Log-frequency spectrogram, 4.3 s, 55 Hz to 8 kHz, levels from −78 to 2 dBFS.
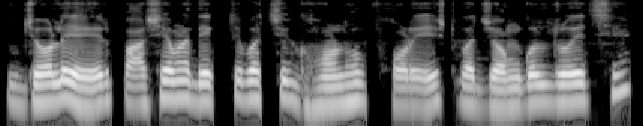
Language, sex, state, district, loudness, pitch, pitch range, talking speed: Bengali, male, West Bengal, Cooch Behar, -15 LUFS, 145 Hz, 135-165 Hz, 140 wpm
